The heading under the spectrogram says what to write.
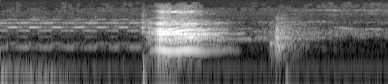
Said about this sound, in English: We're taking phone calls from our patrons, and we got a phone call right now. And who do we got on the line right now?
